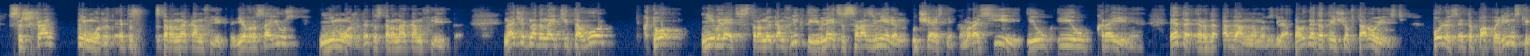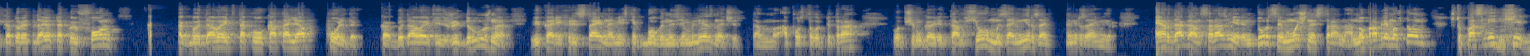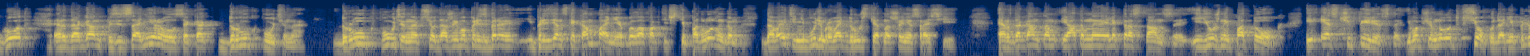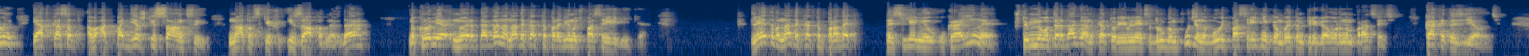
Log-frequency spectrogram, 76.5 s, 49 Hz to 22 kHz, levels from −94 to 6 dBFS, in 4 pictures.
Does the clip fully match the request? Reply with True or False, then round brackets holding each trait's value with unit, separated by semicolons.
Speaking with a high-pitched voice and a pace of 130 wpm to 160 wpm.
True (265 Hz; 140 wpm)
